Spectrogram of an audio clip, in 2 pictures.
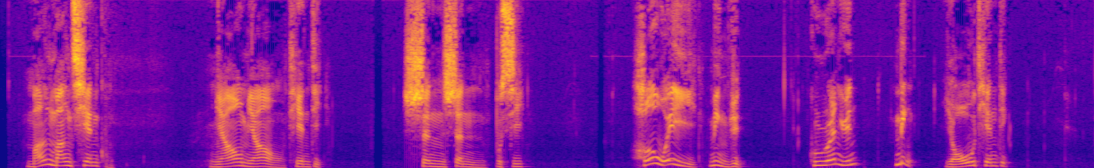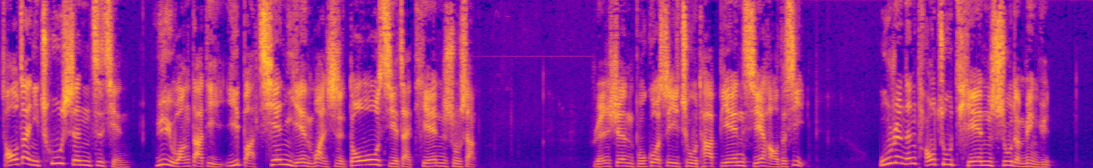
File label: Mandarin Voice Sample, Male; China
